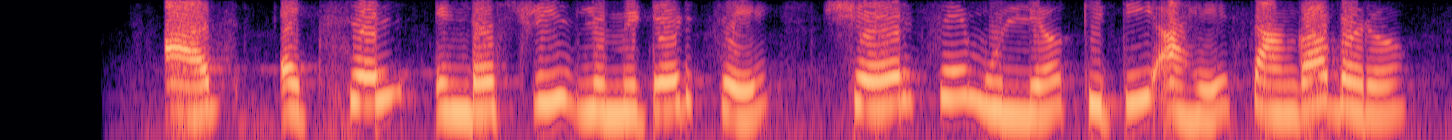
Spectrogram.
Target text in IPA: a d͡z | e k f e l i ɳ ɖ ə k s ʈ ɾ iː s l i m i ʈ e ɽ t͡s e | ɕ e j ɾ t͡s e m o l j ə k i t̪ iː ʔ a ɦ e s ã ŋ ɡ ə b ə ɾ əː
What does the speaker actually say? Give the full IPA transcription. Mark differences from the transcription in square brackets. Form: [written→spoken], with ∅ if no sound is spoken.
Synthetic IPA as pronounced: a d͡z | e k [f→s] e l i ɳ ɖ ə [k→∅] s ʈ ɾ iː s l i m i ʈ e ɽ t͡s e | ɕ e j ɾ t͡s e m [o→u] l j ə k i t̪ iː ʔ a ɦ e s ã ŋ ɡ [ə→a] b ə ɾ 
